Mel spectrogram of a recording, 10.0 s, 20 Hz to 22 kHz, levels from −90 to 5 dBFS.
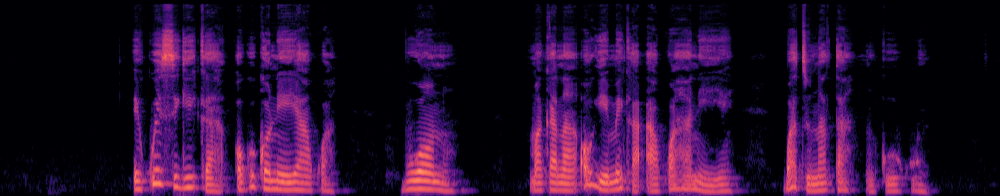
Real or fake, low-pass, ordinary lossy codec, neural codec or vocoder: real; none; none; none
